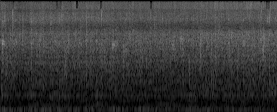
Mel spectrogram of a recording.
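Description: Onions frying in a pan for Cantonese-style fried rice give a steady, close hiss of sizzling that runs unbroken and stays even in level throughout.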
